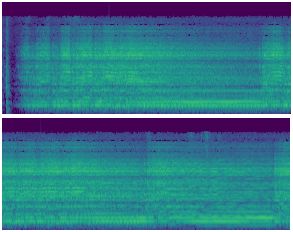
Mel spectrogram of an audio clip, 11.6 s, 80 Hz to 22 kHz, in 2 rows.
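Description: A loud, distorted hard rock track plays continuously on Rádio Maresia as track number 4, with dense, gritty guitar tones and steady sustained harmonics filling the mix, no voices heard.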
